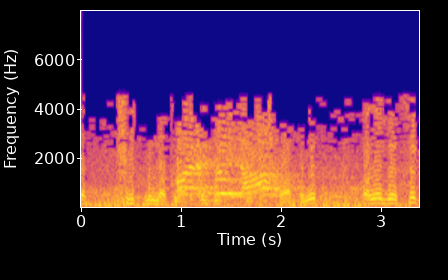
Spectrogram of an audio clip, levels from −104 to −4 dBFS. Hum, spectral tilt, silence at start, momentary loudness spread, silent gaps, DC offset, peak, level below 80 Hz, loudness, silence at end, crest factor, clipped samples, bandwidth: none; -12 dB/octave; 0 s; 6 LU; none; 1%; -2 dBFS; -32 dBFS; -13 LUFS; 0 s; 10 dB; under 0.1%; 4.8 kHz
